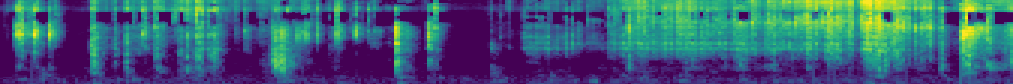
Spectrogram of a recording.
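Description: A snap-off utility blade scrapes a solid, rectangular dark black soap bar held in the fingers. Short, bright, crackly scraping strokes come in quick bursts with brief pauses between them. After the midpoint they run into a denser, steady shaving hiss.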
